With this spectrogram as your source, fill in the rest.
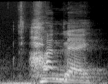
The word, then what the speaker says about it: Hyundai: got world cars Kia Hyundai well I learned how to say this properly ready that's not correct how do you say it right with Monday Hyundai ok and then I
